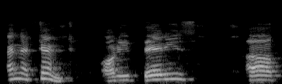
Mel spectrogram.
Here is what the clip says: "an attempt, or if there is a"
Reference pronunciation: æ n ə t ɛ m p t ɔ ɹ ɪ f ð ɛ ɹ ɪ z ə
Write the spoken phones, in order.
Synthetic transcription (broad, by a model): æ n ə t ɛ m t ɔ ɹ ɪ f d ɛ ɹ ɪ z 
